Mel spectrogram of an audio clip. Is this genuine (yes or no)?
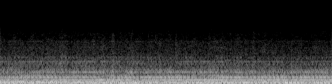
yes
